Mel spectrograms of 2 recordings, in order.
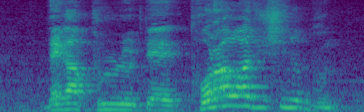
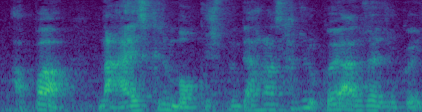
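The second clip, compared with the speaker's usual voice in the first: put-on timid child asking; 4 semitones lower, 8 dB quieter than usual. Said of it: "이게 아니라".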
